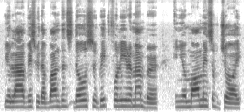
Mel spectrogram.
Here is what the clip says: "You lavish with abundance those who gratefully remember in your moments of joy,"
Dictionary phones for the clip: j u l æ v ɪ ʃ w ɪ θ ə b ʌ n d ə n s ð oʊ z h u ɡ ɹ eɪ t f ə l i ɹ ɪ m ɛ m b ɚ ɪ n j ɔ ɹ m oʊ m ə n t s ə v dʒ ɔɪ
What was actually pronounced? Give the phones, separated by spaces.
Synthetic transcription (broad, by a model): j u l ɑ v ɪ s w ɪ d ə b ʌ n d ə n s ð oʊ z h u ɡ ɹ eɪ t f ə l i ɹ ɪ m ɛ m b ɚ ɪ n j ɔ ɹ m oʊ m ə n t s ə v dʒ ɔɪ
